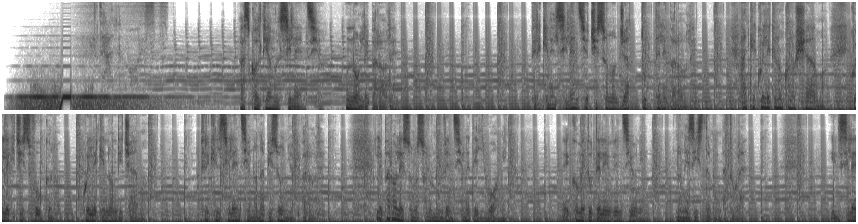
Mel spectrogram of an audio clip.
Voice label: ITALIAN VOICES, male voices; Naked Reel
